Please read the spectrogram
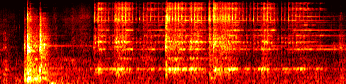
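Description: A short knock as a bicycle quick-release lever on a scroll saw's blade clamp is worked, then about two seconds of steady metallic rasping with a squeaky ring as the lever is turned on its thread.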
